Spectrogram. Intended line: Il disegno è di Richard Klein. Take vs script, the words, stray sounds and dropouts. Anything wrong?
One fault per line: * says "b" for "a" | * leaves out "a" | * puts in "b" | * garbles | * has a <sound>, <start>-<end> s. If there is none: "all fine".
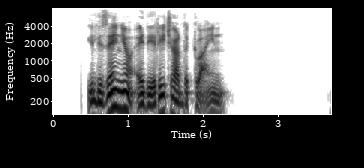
all fine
